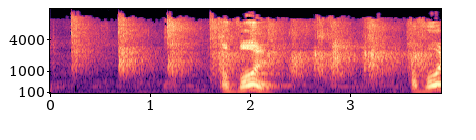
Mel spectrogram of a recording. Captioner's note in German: Beifall CDU und BÜNDNIS 90/DIE GRÜNEN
